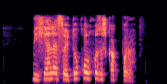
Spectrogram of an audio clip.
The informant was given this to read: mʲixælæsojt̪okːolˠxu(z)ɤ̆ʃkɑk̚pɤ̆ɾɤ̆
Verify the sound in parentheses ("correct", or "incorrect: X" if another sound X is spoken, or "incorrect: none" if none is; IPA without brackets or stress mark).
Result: correct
